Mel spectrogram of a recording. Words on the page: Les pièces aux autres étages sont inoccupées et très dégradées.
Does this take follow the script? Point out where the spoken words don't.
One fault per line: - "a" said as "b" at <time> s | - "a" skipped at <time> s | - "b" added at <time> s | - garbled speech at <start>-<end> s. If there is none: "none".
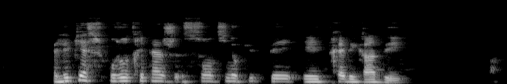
none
